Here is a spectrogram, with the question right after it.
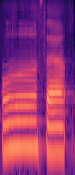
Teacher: قالت رب انی وضعتها انثى، قالت نقطے والے قاف، اس کو موٹی آواز میں یعنی پر کر کے پڑھیں گے. انثى، یہاں پر ثا کو جو ہے سین جیسی سیٹی جیسی آواز نہیں نکالیں گے بغیر سیٹی کے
